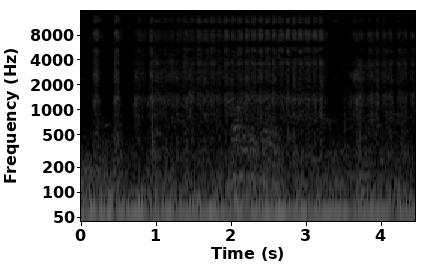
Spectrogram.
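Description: Faint scratching of a pencil point on paper as it shades a small area in short strokes.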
